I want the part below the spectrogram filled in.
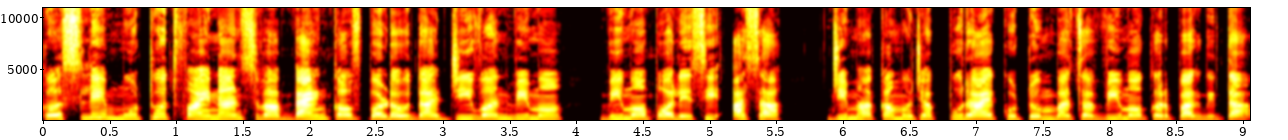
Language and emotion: Goan Konkani, neutral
